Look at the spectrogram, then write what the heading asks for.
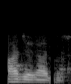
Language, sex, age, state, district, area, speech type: Nepali, male, 30-45, West Bengal, Kalimpong, rural, conversation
